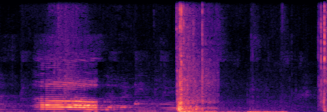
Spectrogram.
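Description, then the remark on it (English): A heavy solid wood cell door with a small food trap door swings shut: a drawn-out creak, then a loud, booming slam that rumbles briefly, followed by a smaller knock as it settles. “And if you were noisy or you're not behaving in that, then they would shut this door. Oh, it's got double doors.”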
